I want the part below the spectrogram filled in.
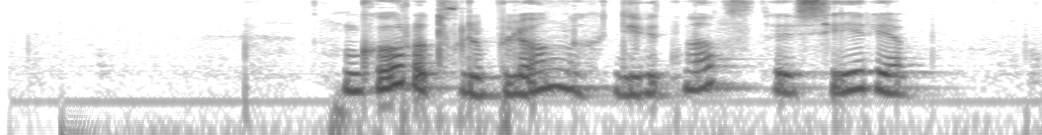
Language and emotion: Russian, sad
